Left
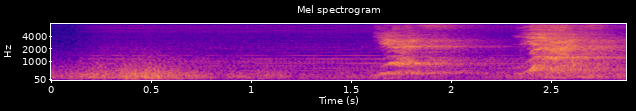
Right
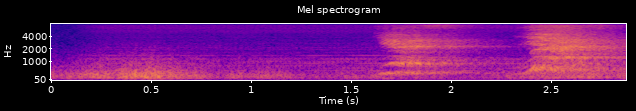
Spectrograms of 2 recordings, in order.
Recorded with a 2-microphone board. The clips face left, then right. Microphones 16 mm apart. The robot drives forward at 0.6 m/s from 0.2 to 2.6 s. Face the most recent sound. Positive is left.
turn(degrees=35)  # may be behind; listen again after turning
